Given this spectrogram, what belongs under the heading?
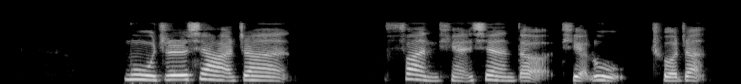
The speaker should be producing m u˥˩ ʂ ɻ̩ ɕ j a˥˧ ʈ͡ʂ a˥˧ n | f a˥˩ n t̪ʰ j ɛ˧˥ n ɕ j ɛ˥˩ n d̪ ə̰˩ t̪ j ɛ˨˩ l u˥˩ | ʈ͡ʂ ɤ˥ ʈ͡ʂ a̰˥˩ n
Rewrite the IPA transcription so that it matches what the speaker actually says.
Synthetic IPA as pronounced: m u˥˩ ʈ͡ʂ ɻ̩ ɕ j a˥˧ ʈ͡ʂ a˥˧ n | f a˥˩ n t̪ʰ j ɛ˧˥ n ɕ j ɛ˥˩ n d̪ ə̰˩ t̪ʰ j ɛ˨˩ l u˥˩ | ʈ͡ʂʰ ɤ˥ ʈ͡ʂ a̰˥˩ n

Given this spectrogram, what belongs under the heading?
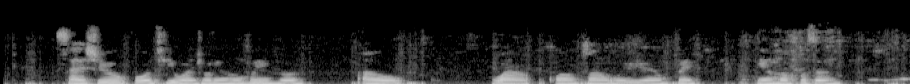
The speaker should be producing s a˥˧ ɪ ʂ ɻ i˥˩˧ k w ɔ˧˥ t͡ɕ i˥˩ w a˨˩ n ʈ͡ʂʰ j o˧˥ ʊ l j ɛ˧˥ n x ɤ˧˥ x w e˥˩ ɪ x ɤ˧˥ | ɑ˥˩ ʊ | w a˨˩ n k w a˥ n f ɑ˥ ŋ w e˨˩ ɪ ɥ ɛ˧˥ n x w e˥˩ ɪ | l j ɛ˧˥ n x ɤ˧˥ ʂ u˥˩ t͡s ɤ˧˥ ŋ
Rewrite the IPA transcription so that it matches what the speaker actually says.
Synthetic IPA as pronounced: s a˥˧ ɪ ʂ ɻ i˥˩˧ k w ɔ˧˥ t͡ɕ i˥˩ w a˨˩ n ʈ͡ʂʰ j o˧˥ ʊ l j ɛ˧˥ n x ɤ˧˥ x w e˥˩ ɪ x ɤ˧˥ | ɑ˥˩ ʊ | w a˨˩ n k w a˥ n f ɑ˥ ŋ w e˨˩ ɪ ɥ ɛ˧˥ n x w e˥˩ ɪ | l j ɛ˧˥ n x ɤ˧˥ f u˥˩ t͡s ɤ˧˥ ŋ

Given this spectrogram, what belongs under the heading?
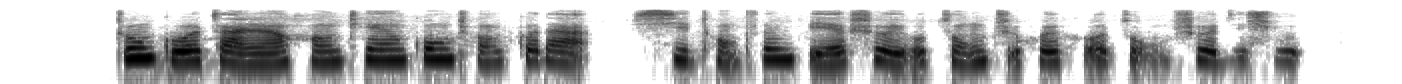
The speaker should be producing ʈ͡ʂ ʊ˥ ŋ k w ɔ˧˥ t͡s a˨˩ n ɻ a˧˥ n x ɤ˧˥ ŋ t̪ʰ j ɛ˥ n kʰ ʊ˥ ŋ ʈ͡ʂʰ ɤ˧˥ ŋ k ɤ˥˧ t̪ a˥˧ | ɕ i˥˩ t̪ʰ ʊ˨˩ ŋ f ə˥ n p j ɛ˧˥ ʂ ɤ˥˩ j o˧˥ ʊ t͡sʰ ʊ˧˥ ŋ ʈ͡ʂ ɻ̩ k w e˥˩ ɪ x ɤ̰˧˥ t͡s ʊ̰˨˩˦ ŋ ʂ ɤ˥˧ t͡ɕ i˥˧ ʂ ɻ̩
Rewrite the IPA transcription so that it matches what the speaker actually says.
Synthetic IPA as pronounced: ʈ͡ʂ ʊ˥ ŋ k w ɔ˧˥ t͡s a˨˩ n ɻ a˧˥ n x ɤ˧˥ ŋ t̪ʰ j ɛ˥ n k ʊ˥ ŋ ʈ͡ʂʰ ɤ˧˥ ŋ k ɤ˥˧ t̪ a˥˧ | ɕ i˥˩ t̪ʰ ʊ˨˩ ŋ f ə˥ n p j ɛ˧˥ ʂ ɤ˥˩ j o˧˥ ʊ t͡s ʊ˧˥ ŋ ʈ͡ʂ ɻ̩ x w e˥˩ ɪ x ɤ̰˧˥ t͡s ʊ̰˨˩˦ ŋ ʂ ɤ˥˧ t͡ɕ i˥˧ ʂ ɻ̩

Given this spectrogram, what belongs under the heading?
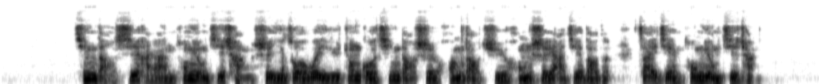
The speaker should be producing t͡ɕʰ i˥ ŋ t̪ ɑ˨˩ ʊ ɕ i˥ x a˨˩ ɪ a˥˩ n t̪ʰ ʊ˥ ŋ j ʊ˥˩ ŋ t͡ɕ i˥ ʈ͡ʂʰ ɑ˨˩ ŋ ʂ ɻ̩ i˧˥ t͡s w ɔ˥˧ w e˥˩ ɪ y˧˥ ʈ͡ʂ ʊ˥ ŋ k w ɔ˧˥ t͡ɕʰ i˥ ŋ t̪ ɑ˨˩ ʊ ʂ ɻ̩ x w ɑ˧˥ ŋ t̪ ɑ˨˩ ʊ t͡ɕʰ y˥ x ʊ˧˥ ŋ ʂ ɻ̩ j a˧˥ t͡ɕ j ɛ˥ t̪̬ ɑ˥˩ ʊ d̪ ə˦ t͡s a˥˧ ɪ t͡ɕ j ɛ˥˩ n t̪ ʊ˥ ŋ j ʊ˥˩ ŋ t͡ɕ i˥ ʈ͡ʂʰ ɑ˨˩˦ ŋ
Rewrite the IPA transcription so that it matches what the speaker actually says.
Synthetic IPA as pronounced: t͡ɕʰ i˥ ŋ t̪ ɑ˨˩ ʊ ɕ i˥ x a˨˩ ɪ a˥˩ n t̪ʰ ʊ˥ ŋ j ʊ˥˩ ŋ t͡ɕ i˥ ʈ͡ʂʰ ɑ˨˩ ŋ ʂ ɻ̩ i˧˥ t͡s w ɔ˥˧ w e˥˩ ɪ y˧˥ ʈ͡ʂ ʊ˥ ŋ k w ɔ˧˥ t͡ɕʰ i˥ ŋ t̪ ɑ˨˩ ʊ ʂ ɻ̩ x w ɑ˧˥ ŋ t̪ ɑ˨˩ ʊ t͡ɕʰ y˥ x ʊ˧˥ ŋ ʂ ɻ̩ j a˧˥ t͡ɕ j ɛ˥ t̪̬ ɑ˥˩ ʊ d̪ ə˩ t͡s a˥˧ ɪ t͡ɕ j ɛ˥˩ n t̪ʰ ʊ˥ ŋ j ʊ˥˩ ŋ t͡ɕ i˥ ʈ͡ʂʰ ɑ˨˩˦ ŋ

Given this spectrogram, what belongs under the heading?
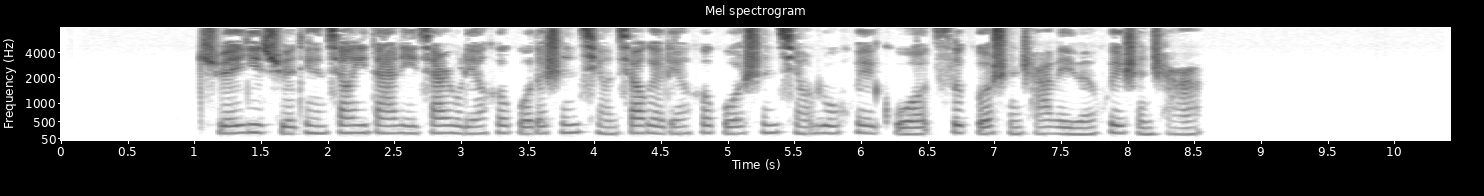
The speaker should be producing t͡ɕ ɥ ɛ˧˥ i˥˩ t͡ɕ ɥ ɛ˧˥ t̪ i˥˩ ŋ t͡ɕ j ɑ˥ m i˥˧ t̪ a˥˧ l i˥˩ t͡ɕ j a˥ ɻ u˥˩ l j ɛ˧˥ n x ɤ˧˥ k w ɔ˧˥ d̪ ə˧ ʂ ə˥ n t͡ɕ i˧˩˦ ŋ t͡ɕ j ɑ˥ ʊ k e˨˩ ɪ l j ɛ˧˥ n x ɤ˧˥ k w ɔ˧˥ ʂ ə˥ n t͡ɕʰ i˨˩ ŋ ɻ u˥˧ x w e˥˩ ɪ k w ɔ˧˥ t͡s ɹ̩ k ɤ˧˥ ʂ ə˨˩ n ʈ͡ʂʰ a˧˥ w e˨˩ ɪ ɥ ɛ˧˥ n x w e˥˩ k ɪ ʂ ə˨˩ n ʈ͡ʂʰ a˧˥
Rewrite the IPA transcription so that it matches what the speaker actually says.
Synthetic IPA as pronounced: t͡ɕ ɥ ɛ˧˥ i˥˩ t͡ɕ ɥ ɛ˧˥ t̪ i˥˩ ŋ t͡ɕ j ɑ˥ ŋ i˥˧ t̪ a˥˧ l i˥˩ t͡ɕ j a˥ ɻ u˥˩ l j ɛ˧˥ n x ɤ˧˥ k w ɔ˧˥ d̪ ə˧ ʂ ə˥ n t͡ɕʰ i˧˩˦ ŋ t͡ɕ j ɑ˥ ʊ k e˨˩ ɪ l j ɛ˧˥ n x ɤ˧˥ k w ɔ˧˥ ʂ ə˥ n t͡ɕʰ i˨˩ ŋ ɻ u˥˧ x w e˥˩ ɪ k w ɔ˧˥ t͡s ɹ̩ k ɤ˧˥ ʂ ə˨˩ n ʈ͡ʂʰ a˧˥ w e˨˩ ɪ ɥ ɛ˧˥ n x w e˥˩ ɪ ʂ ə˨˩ n ʈ͡ʂʰ a˧˥

